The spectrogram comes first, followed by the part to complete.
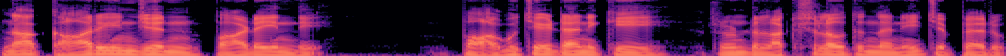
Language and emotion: Telugu, sad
